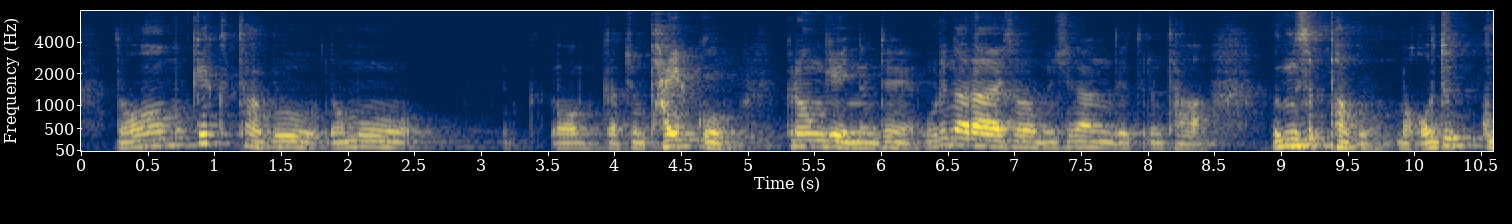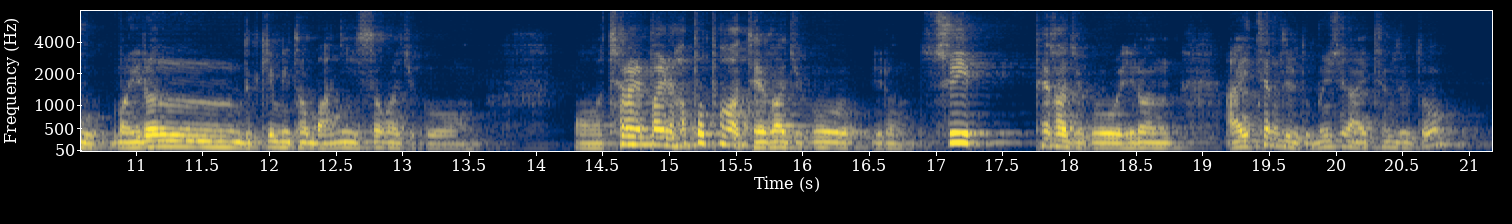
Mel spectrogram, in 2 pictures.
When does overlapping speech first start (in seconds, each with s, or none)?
none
